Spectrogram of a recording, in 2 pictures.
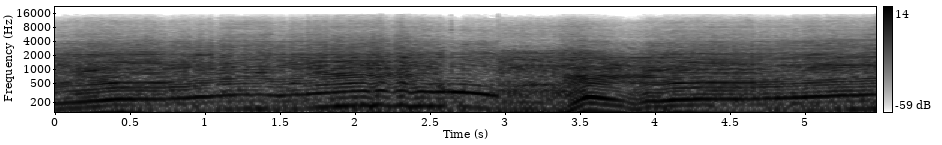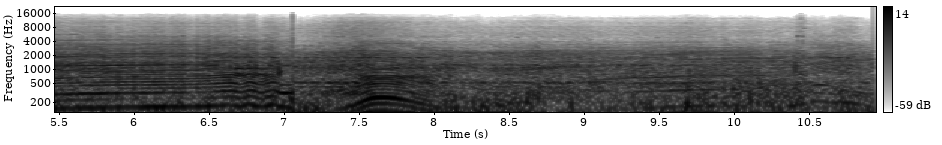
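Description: A KTM Duke 390 motorcycle engine revs loud and close while the bike is held in a wheelie, with rising and falling pitch sweeps as the throttle opens and eases, no talking over it.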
